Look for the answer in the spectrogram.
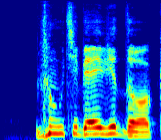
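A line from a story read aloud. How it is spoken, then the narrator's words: Giggling. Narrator (Russian): хихикнул Олли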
